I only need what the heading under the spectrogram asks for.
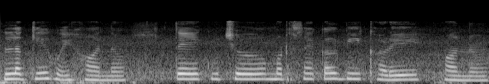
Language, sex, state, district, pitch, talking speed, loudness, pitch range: Punjabi, male, Punjab, Kapurthala, 245 Hz, 110 wpm, -17 LUFS, 215-255 Hz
